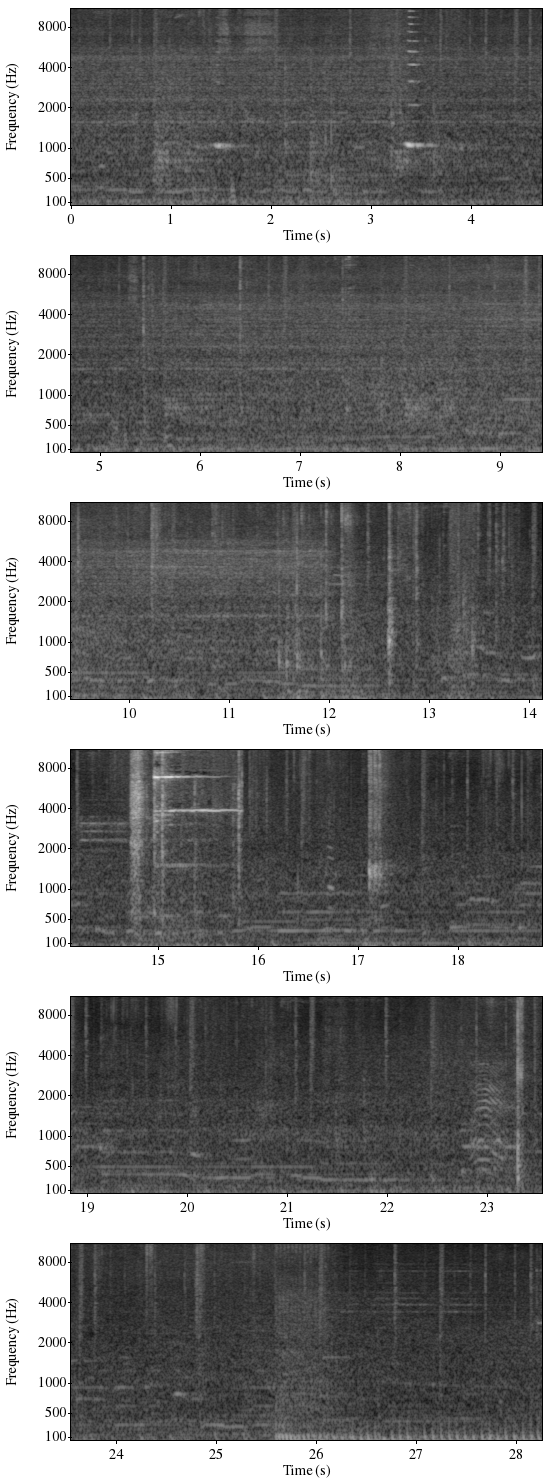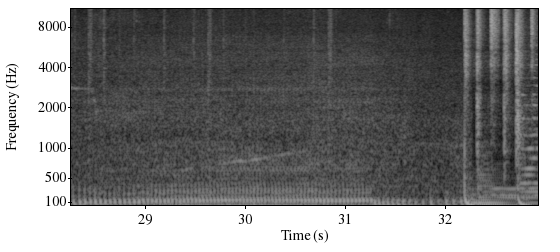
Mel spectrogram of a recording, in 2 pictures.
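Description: Background music and voices over petrol-station sounds; about four seconds before the end a motorbike engine comes in loud and keeps running as the bike pulls away.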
